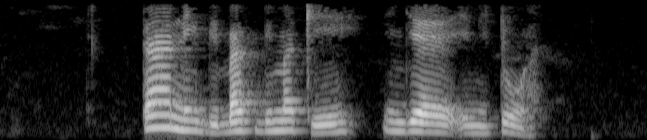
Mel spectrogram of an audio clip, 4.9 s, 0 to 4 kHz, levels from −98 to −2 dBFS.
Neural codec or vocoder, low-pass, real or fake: none; 3.6 kHz; real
